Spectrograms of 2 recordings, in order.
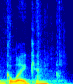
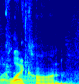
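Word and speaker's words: Glykon: where'd you know explore the glycan it's pronounced glycon gluten the gluten explore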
